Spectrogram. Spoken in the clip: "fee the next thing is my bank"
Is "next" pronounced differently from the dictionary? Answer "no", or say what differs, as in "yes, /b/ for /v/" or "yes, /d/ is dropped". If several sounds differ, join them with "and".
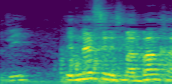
yes, /k/ is dropped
